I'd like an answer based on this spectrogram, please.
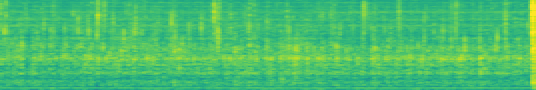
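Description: Curry sauce boiling hard in a stainless steel pot on full heat, a steady crackling bubble and spit. There is one sharp knock near the end.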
